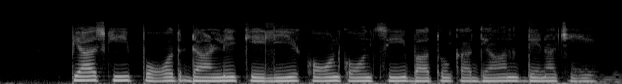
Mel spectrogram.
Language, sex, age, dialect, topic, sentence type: Hindi, male, 18-24, Garhwali, agriculture, question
